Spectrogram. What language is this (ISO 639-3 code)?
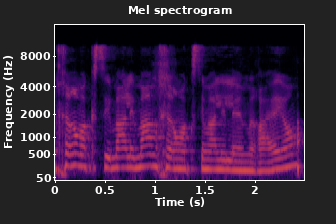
heb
